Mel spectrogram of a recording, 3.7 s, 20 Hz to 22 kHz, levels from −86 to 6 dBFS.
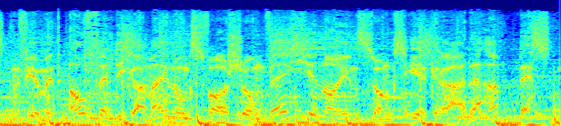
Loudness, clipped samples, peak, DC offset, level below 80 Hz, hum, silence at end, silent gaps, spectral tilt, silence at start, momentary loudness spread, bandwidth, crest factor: -15 LUFS; under 0.1%; -2 dBFS; under 0.1%; -18 dBFS; none; 0 s; none; -4.5 dB/octave; 0 s; 1 LU; 16.5 kHz; 12 dB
